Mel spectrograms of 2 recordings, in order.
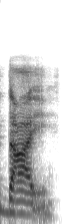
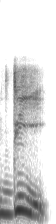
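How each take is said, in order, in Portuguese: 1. A vogal desliza como a palavra inglesa 'dye'. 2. A vogal é um som 'ee' longo e constante. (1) "aqui não é die. Tem alguns alunos que têm influência do inglês de falar die" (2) "O E não se pronuncia, é como se fossem dois Is"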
